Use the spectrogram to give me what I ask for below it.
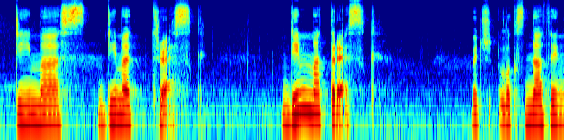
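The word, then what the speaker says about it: Dimitrescu: blood and death apparently her last name is pronounced Dimas Dima tresk dim matresque which looks nothing like the spelling yeah there's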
